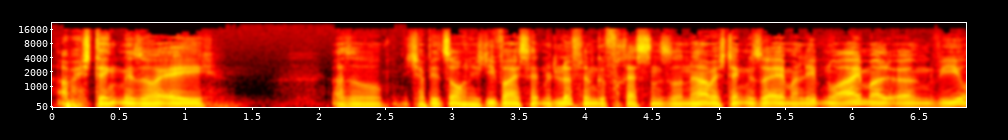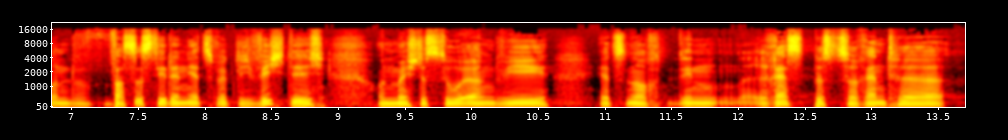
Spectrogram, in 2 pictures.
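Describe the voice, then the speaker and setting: A man's voice: on the low side, normal speed, dry recording, studio quality. A man, chatting casually as a podcast guest with slang and fillers. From Bremen, Germany. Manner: relaxed, laid-back, peppered with slang and fillers. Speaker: podcast guest, martial arts trainer. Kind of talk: casual chat.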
